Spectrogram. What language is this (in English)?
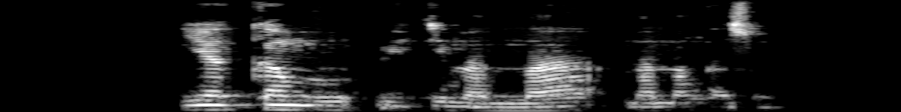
Tuki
